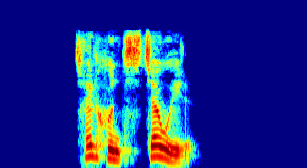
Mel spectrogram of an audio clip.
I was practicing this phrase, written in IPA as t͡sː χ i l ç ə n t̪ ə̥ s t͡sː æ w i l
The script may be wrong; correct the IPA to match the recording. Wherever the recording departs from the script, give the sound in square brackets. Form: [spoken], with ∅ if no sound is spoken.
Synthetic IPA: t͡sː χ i l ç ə n t̪ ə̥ s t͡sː æ w i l

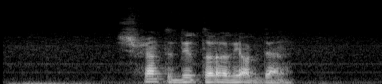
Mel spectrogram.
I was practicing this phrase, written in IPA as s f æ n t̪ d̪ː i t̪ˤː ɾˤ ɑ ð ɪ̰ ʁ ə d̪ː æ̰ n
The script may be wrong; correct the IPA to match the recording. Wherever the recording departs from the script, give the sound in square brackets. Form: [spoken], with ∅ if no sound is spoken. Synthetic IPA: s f æ n t̪ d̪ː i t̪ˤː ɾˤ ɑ ð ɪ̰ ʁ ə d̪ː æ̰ n

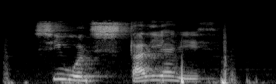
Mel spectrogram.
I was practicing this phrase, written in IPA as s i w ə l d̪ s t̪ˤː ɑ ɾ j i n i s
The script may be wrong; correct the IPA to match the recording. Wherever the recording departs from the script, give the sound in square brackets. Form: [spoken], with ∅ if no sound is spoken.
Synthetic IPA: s i w ə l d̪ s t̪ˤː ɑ [l] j [æ] n i [θ]

